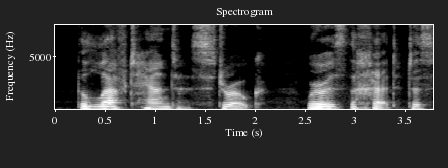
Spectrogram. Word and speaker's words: chet: all the time, because it is a chet and it is called a guttural, and it is sort of pronounced in the back of the throat as in the name Loch or Bach.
